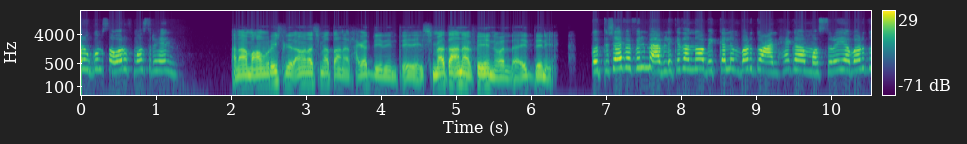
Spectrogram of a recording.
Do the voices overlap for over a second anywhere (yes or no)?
no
